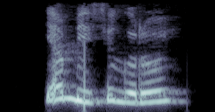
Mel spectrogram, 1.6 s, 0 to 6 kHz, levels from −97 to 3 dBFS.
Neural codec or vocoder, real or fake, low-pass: none; real; 5.4 kHz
